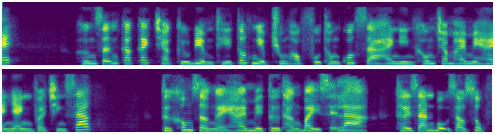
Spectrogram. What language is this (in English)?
Vietnamese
